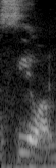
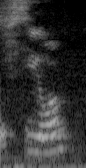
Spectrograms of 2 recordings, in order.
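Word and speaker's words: coelom: And I see the next one is called a sealum. That's how that's pronounced. So sealum.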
